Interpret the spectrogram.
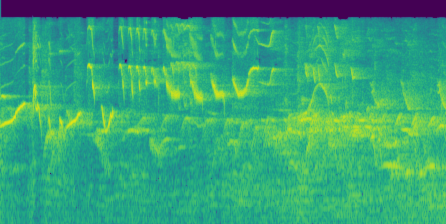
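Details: Kept young white-rumped shama: a burst of sharp, high chirps and quick stuttering notes, then a sustained ringing whistle with softer warbling over it.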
